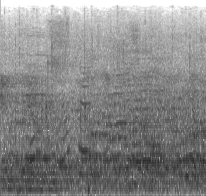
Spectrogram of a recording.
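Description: Indistinct chatter of several voices overlapping in a large hall, with no one speaker standing out.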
